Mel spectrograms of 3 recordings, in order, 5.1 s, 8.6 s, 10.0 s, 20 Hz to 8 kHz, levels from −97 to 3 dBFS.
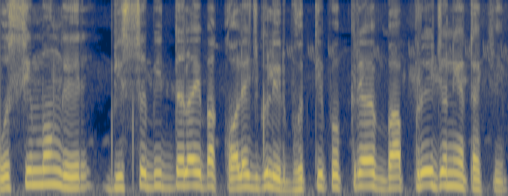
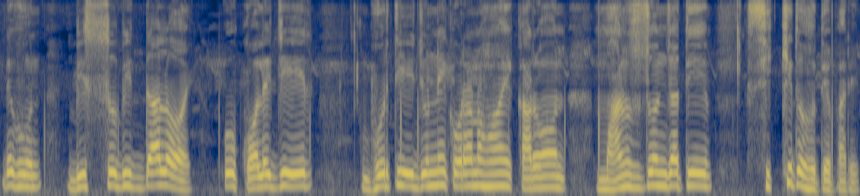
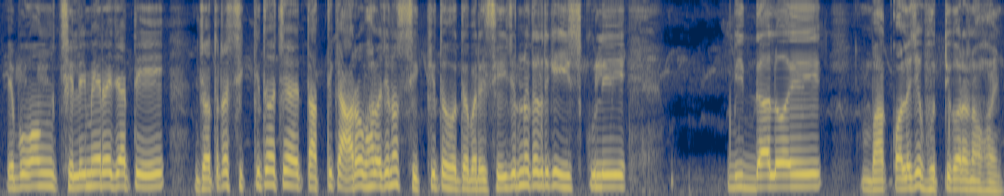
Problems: constant background noise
